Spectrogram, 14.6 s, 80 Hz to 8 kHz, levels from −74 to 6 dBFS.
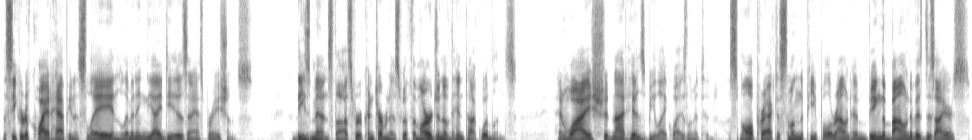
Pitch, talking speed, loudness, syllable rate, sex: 105 Hz, 185 wpm, -22 LUFS, 5.7 syllables/s, male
